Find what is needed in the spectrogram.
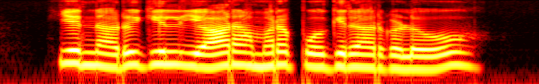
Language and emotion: Tamil, fearful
